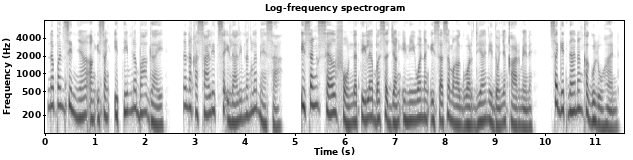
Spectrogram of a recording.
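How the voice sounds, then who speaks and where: Lowish-voiced woman narrating a drama. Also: sing-song, moderate pace, dark tone, dry recording, studio quality. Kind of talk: scripted dramatic story narration.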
